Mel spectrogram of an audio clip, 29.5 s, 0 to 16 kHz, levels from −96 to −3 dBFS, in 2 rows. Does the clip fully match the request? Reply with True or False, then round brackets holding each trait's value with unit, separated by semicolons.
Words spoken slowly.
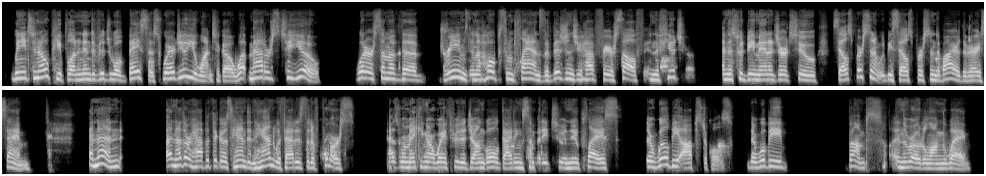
False (200 wpm)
